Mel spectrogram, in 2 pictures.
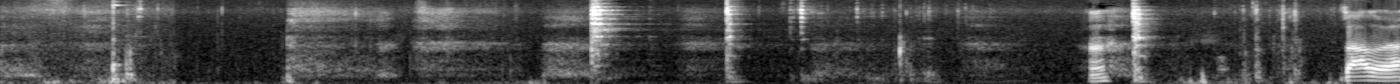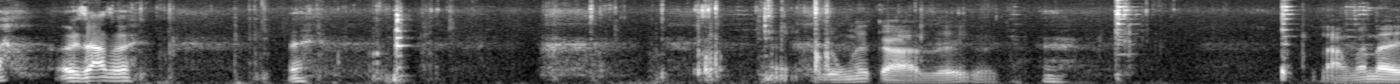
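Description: A pickaxe knocks into hard dirt.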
